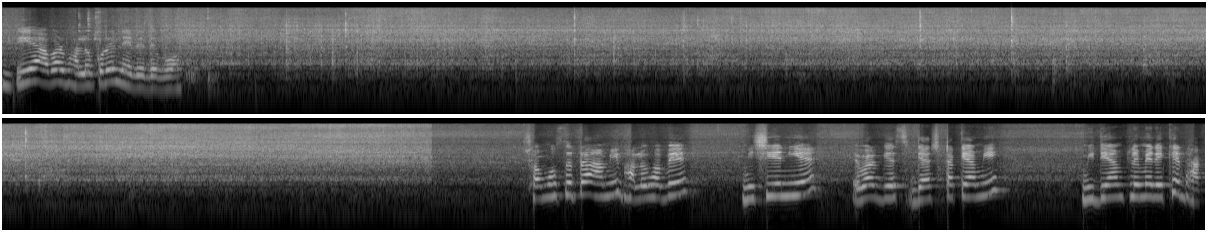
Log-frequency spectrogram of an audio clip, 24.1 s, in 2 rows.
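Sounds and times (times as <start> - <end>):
vegetables sizzling in oil: 0.0 - 24.0
metal spatula scraping pan: 0.7 - 12.7.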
